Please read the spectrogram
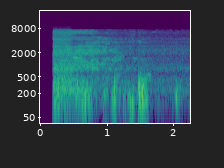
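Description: A fire engine pulling out of its bay: a loud hiss starts abruptly and fades over about a second, followed by a few low thumps.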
